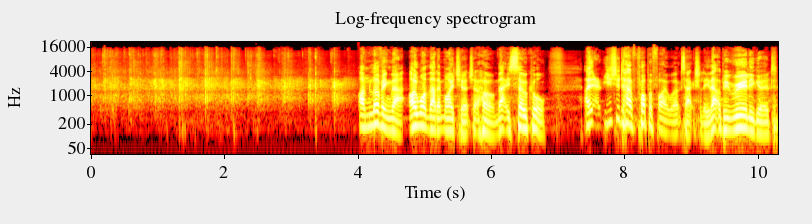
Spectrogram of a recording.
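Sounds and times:
crowd applause: 0:00.0 - 0:04.0
speech: 0:04.0 - 0:10.2.

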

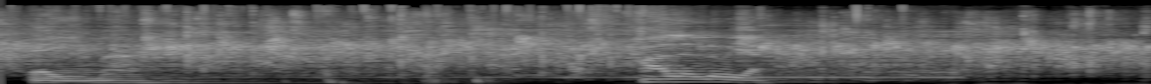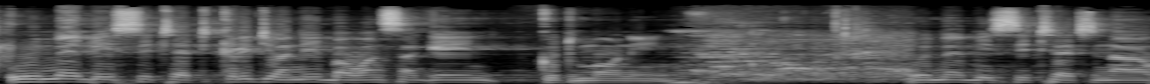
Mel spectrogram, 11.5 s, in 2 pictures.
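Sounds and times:
audience clapping hands: 0:00.0 - 0:07.3, 0:09.9 - 0:10.2
speech: 0:00.1 - 0:01.0, 0:03.2 - 0:04.0, 0:05.8 - 0:11.4
laughter: 0:09.2 - 0:10.7.

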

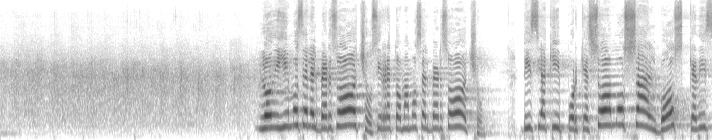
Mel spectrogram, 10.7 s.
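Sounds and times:
crowd applauding: 0:00.0 - 0:03.9
speech: 0:03.9 - 0:10.6.

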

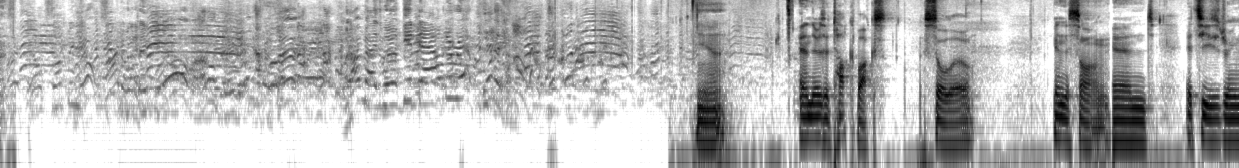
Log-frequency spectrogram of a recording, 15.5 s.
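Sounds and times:
sampled crowd chatter in a song: 0:00.0 - 0:09.9
laughter: 0:00.6 - 0:09.7
speech: 0:08.7 - 0:09.2, 0:10.0 - 0:12.3, 0:13.2 - 0:15.4.

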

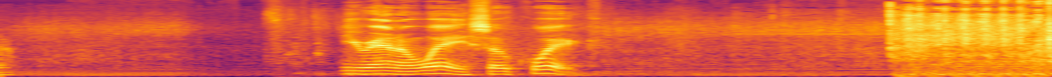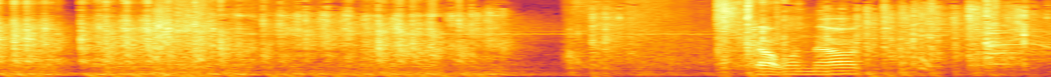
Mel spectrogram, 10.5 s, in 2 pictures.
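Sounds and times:
speech: 0:01.7 - 0:03.1, 0:09.0 - 0:09.8
video game automatic gunfire: 0:04.4 - 0:10.5.

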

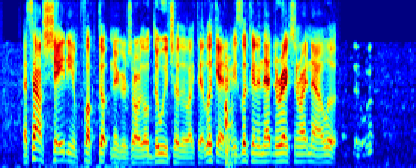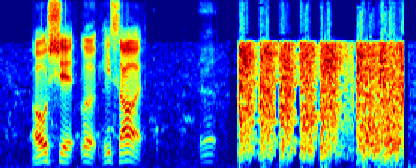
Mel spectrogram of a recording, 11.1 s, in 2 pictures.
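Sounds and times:
speech: 0:00.3 - 0:05.1, 0:06.0 - 0:07.5, 0:08.2 - 0:08.5, 0:10.7 - 0:11.0
brief voice: 0:08.2 - 0:08.4
burst of gunfire from a video: 0:08.7 - 0:11.0.

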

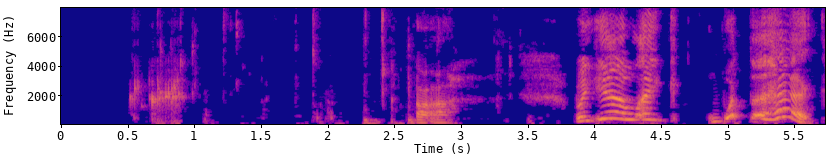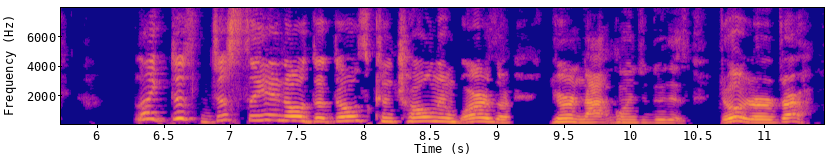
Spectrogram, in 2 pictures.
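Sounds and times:
person sipping a Bang energy drink: 0:00.5 - 0:01.0
speech: 0:00.5 - 0:11.4.

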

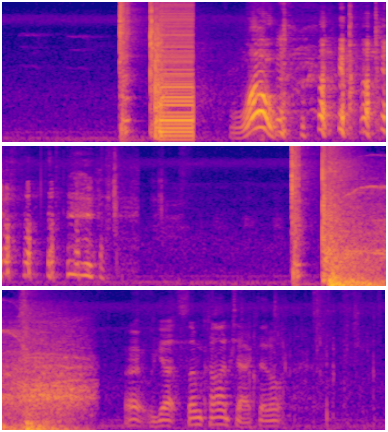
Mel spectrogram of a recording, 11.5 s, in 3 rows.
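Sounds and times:
target buzzing tonal ring: 0:01.5 - 0:02.0
speech: 0:02.3 - 0:03.9, 0:04.5 - 0:05.1, 0:09.0 - 0:10.6
laughter: 0:02.7 - 0:05.0
shot fired at a target: 0:06.8 - 0:08.3.

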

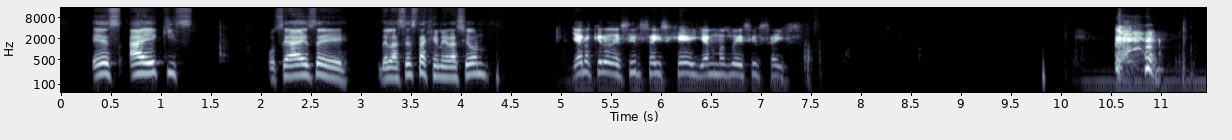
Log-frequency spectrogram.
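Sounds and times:
speech: 0:00.3 - 0:01.4, 0:02.1 - 0:04.4, 0:05.1 - 0:07.7
dry cough from an irritated throat: 0:10.5 - 0:11.2.

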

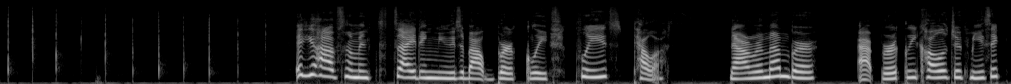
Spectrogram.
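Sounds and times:
hand claps: 0:00.0 - 0:02.8
speech: 0:03.2 - 0:10.1.

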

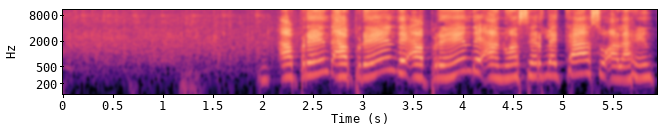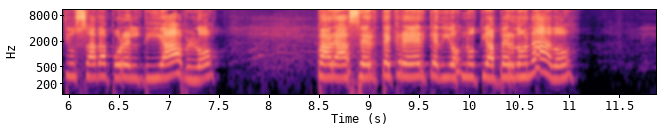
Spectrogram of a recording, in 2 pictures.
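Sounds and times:
audience applauding: 0:00.0 - 0:02.4
speech: 0:02.0 - 0:07.5, 0:08.5 - 0:11.1.

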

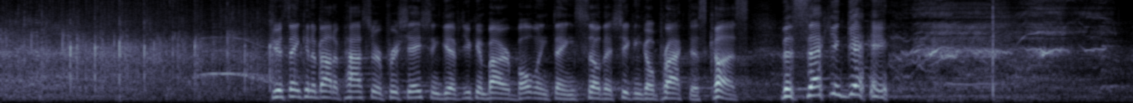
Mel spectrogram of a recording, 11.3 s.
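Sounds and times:
clapping: 0:00.0 - 0:02.8
speech: 0:02.7 - 0:09.3
laughter: 0:08.0 - 0:11.3.

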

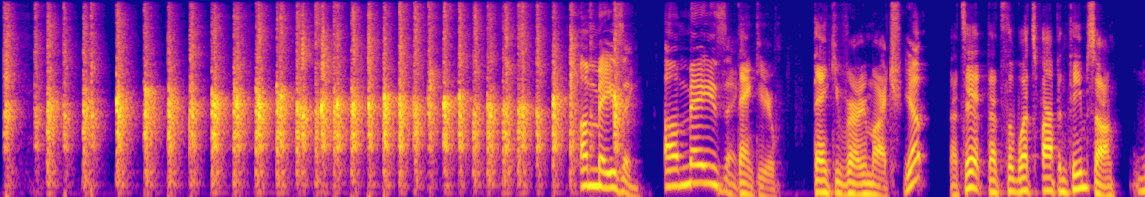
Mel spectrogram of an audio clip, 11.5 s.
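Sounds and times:
slow clapping: 0:00.0 - 0:06.3
speech: 0:05.8 - 0:11.4.

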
